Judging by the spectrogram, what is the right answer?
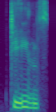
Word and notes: teens: Indian

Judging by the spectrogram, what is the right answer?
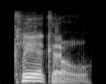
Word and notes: clearcole: British English

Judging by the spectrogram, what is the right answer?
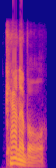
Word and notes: cannibal: British English

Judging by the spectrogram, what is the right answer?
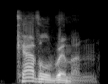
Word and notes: cavalryman: British English

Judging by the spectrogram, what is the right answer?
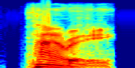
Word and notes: parry: British English

